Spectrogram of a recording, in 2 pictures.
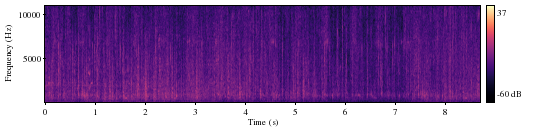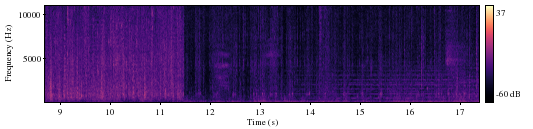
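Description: Many horses' hooves clip-clopping as a procession of horse-drawn carriages moves off, over background music. About eleven and a half seconds in, the hoofbeats and bustle drop away suddenly and the music goes on alone.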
